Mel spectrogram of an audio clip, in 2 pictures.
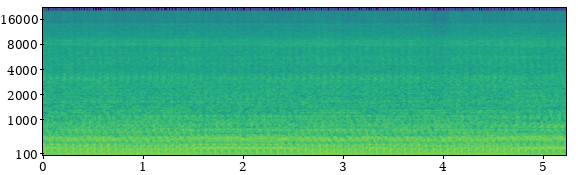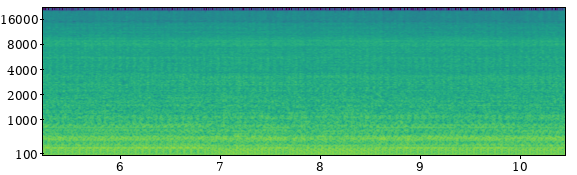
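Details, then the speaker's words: Maliboost engine at its first start after 30 days, idling steadily with a light, quick tick about three or four times a second. The power steering reservoir was found almost empty; the noise is suspected to come from there, but that isn't confirmed. "it sounds like it doesn't sound like a rock it sounds like it's ticking something"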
